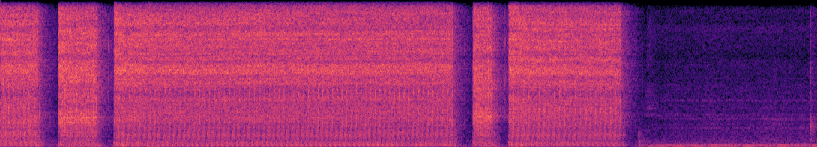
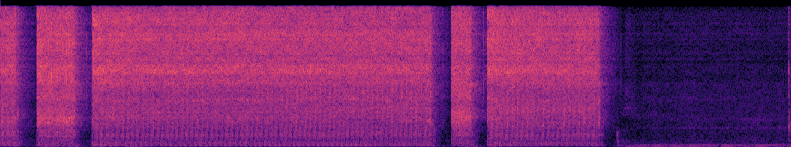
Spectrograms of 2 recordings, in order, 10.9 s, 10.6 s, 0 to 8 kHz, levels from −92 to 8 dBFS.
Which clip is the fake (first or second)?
second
